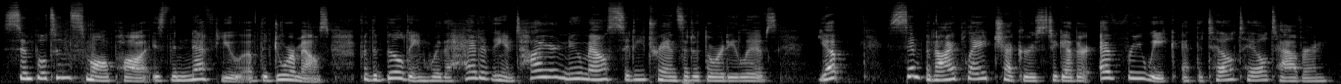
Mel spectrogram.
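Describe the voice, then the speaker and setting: A woman's voice: mid-range voice, sing-song, moderate pace. A woman voicing a smug, pushy male mouse cousin who brags and bargains. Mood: boastful. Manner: brash, boastful, wheedling.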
